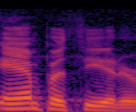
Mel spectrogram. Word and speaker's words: amphitheater: Now, this word is usually pronounced with a P, amphitheater.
